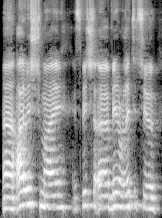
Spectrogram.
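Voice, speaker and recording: Brief: man, guest speaker, slow and halting, distant echoey video call audio. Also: sits high, steady tone, pushed and bright. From Afghanistan. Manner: slow, halting, many fillers. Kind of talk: unscripted online talk.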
